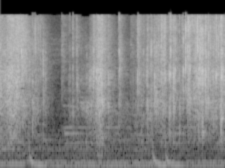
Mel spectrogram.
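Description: Thin plastic packaging bags crinkling and rustling in the hands as they are handled.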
